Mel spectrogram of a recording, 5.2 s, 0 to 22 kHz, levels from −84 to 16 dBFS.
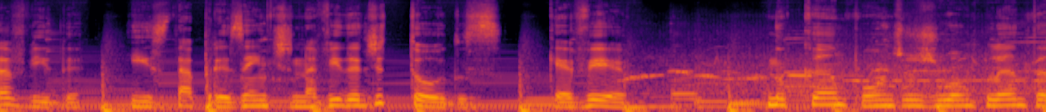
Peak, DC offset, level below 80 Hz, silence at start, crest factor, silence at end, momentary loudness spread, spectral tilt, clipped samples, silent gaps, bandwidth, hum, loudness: -2 dBFS; under 0.1%; -26 dBFS; 0 s; 12 dB; 0 s; 6 LU; -5 dB/octave; under 0.1%; none; over 20 kHz; none; -14 LUFS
